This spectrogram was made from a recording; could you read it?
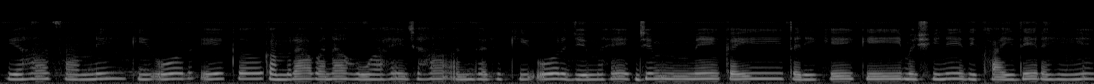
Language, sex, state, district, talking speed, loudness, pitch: Hindi, female, Bihar, Madhepura, 140 wpm, -38 LUFS, 235 Hz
